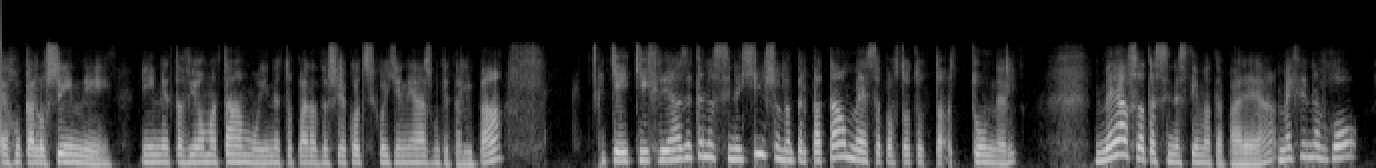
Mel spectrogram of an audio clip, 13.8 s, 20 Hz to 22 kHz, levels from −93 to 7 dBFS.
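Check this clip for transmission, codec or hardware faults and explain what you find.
The speech carries an AMR wideband (HD Voice) codec fault for its whole length, with heavy codec damage. AMR-WB models the vocal tract and drives it with coded pulses up to 6.4 kHz, then fills the band above that with shaped noise. Nothing is present above about 7.3 kHz. The speech sounds rough and raspy, with a gritty edge and a hissy top band. This fits the codec's lowest 6.6 kbit/s mode.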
